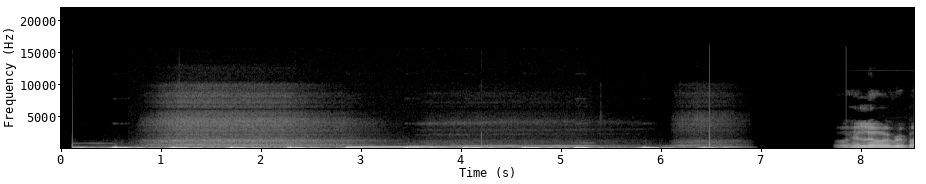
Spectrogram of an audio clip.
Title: Loud heartbeat sound on speakers - Inside-Out 10 Years - Part 1: The Stethoscopic Microphone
